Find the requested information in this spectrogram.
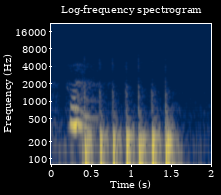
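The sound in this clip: Knocking on a door: a quick, evenly spaced run of firm knocks that stops after about a second and a half, leaving quiet behind it.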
